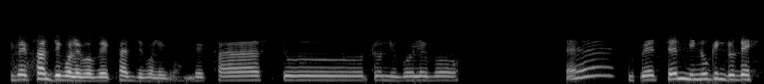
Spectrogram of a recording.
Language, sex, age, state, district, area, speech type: Assamese, female, 60+, Assam, Charaideo, rural, conversation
